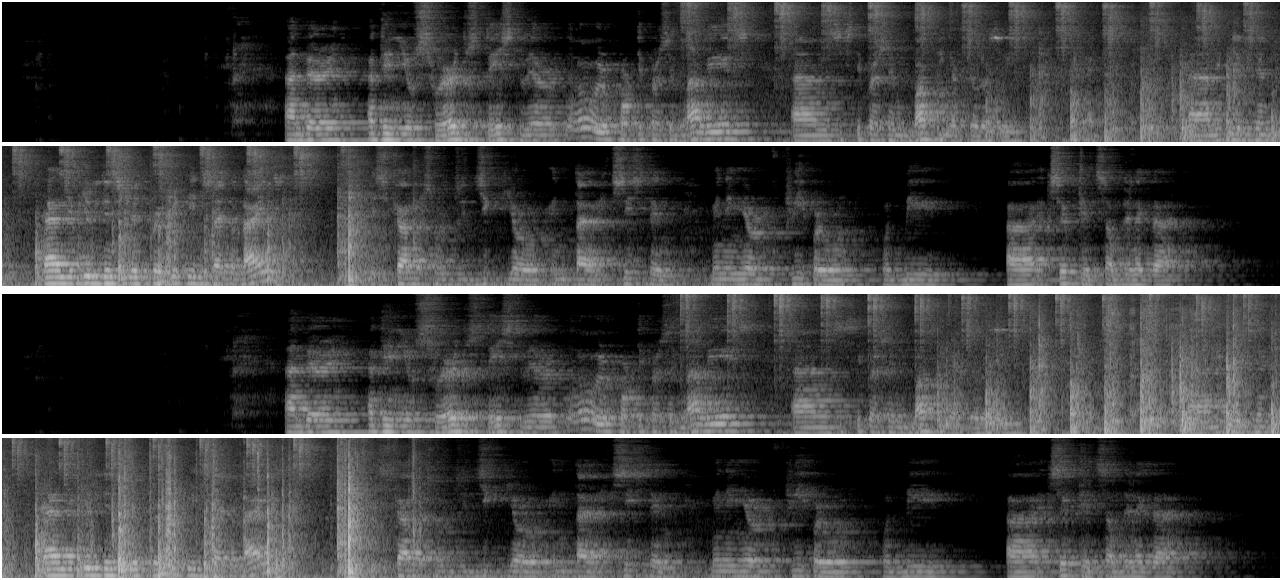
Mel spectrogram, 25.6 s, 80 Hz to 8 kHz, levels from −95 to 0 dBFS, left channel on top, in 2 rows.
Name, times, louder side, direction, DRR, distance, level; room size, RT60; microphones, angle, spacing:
voice 1, 2.8-10.2 10.7-10.9 11.8-12.7 13.2-15.7 16.4-19.5 19.9-21.3 21.6-22.1 22.8-24.6, left 1 dB, 30° left, 2 dB, 0.7 m, -38 dB
sound 1, 6.7-16.3 16.6-16.7, right 3 dB, 60° right, 3.3 m, -43 dB
Walk footsteps, 9.3-17.1, right 7 dB, 80° right, 0.3 m, -36 dB
sound 2, 12.7-20.5, equal, 90° left, 3.0 m, -52 dB
14.0 x 9.9 x 3.9 m, 1.3 s
head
